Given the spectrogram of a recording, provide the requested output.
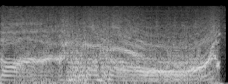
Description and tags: Dumb EFX - 22
my voice though a homemade effect box. kind of a bit-crusher, phaser, pitch-shifting thing. very lo-fi because I like that kind of thing.
electro, lofi, circuit-bent, glitch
